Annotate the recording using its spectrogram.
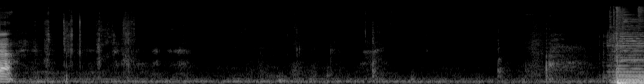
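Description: Faint, scattered small clicks and light taps of hands and a metal tool being handled near a motorcycle engine's oil drain bolt, with a soft scrape near the end.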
